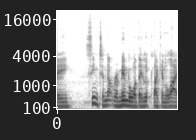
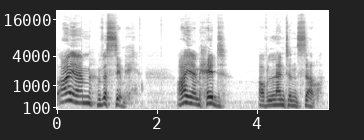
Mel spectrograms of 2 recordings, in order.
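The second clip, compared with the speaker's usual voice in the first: slow rasp that reverberates unnaturally, ringing out; 4 semitones higher than usual. Narrating a game, the ghost Vicimi introduces himself to the players: raspy, reverberating voice. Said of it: "he speaks with a raspy voice that reverberates unnaturally".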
